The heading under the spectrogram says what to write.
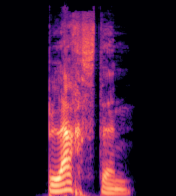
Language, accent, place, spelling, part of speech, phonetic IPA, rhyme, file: German, Germany, Berlin, blachsten, adjective, [ˈblaxstn̩], -axstn̩, De-blachsten.ogg
- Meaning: 1. superlative degree of blach 2. inflection of blach: strong genitive masculine/neuter singular superlative degree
